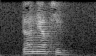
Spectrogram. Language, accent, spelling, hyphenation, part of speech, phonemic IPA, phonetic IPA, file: Armenian, Eastern Armenian, դանիացի, դա‧նի‧ա‧ցի, noun, /dɑnjɑˈt͡sʰi/, [dɑnjɑt͡sʰí], Hy-դանիացի.ogg
- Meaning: Dane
